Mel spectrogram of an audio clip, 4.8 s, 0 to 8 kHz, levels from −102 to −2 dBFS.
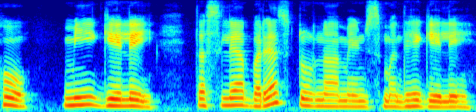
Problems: background sounds at intervals, background conversations at intervals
